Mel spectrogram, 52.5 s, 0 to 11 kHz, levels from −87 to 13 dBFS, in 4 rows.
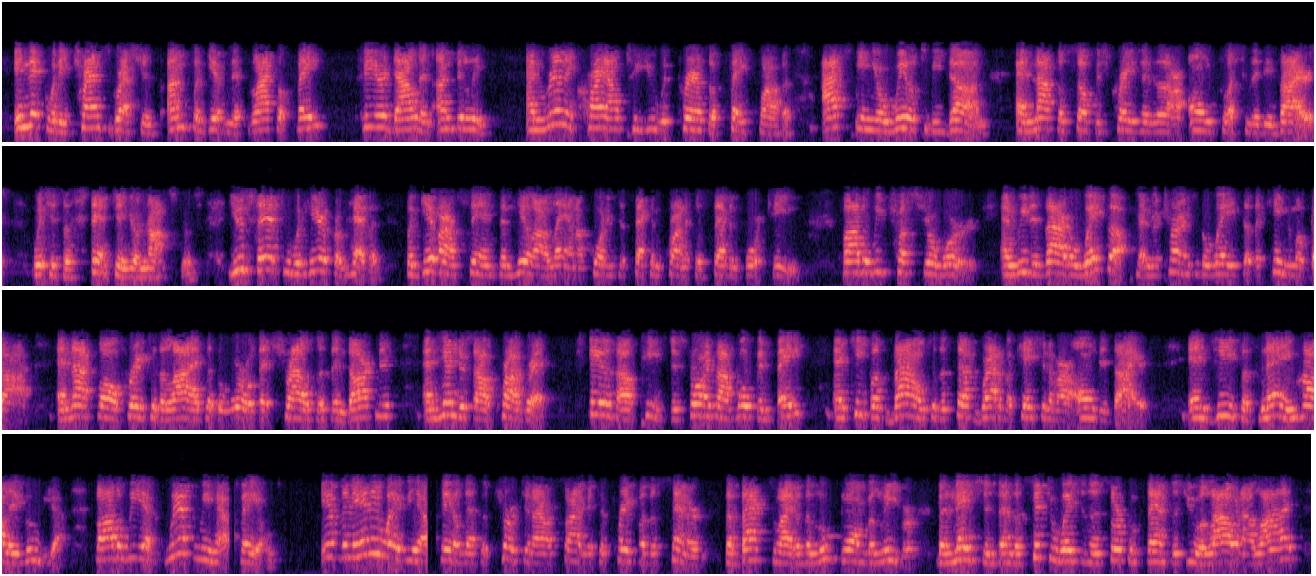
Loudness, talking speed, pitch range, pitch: -17 LUFS, 195 wpm, 190-250 Hz, 220 Hz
